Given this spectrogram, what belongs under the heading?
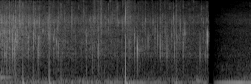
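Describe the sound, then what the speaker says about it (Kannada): Dry red chillies dropped into hot oil with mustard seeds for a tempering, crackling and sizzling with sharp pops, close and lively, then cut off abruptly near the end. "ಇಲ್ಲಿ ಒಗ್ಗರಣೆಗೆ ಎಣ್ಣೆ ಸಾಸಿವೆ ಹಾಕಿದ್ದೇನೆ ಇವಾಗ ಒಣಮೆಣಸು ಹಾಕ್ತೇನೆ"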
